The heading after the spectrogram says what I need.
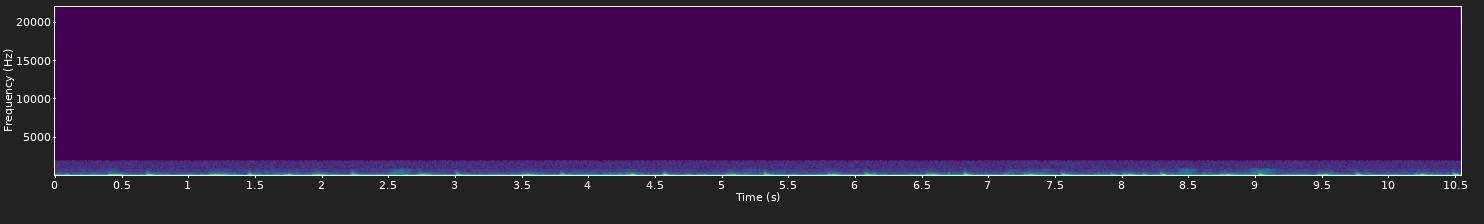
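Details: Real bedside human auscultation from patients with normal cardiac physiology: steady lub-dub around 80 beats a minute with clear first and second sounds; normal heart sounds (S1 and S2).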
